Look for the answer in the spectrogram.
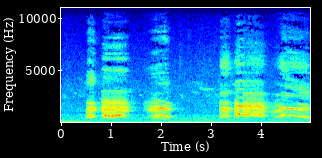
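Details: Domestic rooster giving two loud crows in quick succession, each a broken, harsh series of syllables with a drawn-out wavering close, and distant crowing between them.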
